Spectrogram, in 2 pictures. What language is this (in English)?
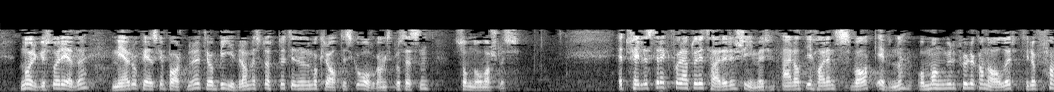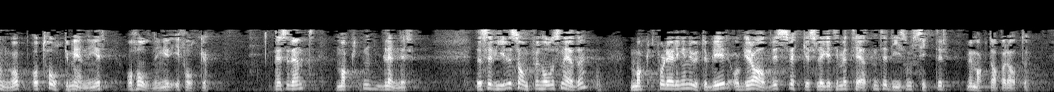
Norwegian Bokmål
